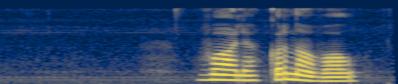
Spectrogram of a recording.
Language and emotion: Russian, sad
